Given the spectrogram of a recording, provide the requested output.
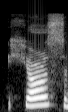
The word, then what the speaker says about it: hours: How much hours do you train? How many hours? Yeah, Hours. without H, да, то есть мы не произносим х там.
